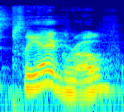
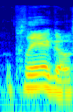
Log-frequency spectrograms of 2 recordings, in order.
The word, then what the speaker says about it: Pliego: for generations ricardo salinas pliegro pliego sorry i'm i'm sure if i'm saying it right there's definitely not an r in there though but anyway he's the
